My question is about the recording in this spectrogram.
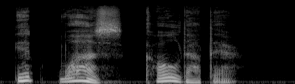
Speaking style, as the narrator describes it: he sighed

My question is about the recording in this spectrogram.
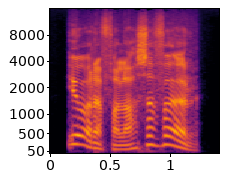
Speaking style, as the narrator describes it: he cried

